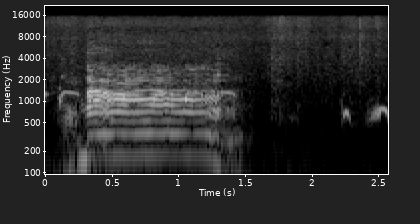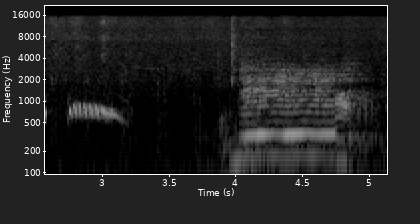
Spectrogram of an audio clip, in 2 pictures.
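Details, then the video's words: Cows on a traditional village farm, running in fear into the forest: two long, steady, hoarse moos about a second each, with brief higher calls in the gap between them. "sound of cows"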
